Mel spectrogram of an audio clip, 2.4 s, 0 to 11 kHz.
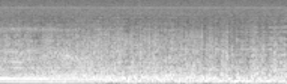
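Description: P-51 Mustang fighter's piston engine droning as it flies low past, its pitch falling slowly.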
